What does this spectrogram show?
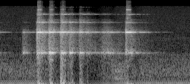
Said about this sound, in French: Sonne à la porte d'entrée.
